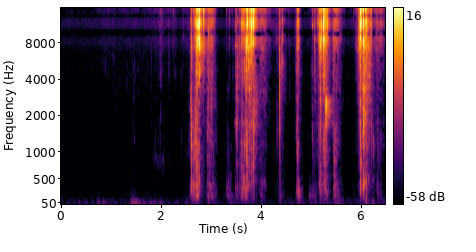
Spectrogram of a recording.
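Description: A large red fluffy slime made with shaving foam being squeezed and kneaded by hand, squishing in several short, irregular bursts that begin about two and a half seconds in after a near-quiet start.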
